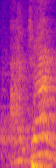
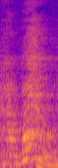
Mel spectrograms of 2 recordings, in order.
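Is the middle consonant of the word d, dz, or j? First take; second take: j; dz. First: The middle consonant is a j sound. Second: The middle consonant is a voiced dz sound. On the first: This is how Jakarta speakers say it. "ari Jakarta mah biasana bahasana sok rada nyon" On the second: This follows the rules of Quranic recitation. "anu bener menurut ilmu tajwid"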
